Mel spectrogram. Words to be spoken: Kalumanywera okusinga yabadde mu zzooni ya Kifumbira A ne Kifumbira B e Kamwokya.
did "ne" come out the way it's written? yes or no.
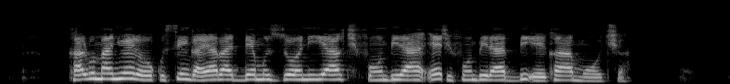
no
